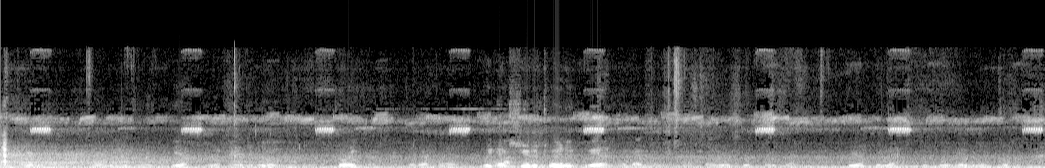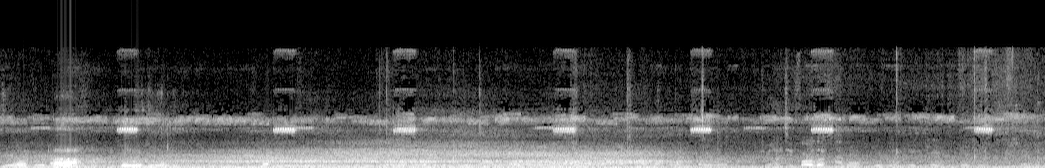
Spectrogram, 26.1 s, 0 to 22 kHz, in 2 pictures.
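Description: Crickets chirping in a steady rhythm of short, high-pitched chirps about every second and a half. About 14 seconds in, a single knock of a putter striking a golf ball.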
